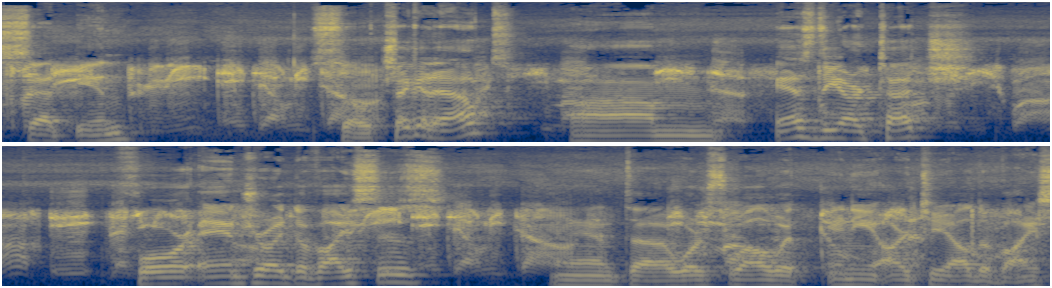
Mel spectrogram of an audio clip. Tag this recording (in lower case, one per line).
police radio chatter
